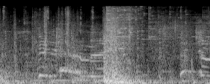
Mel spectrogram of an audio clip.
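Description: Glass shattering under gunfire, with one loud crash about a second in, over film score music.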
